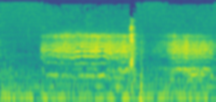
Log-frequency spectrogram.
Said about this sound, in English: I either fart or shit.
